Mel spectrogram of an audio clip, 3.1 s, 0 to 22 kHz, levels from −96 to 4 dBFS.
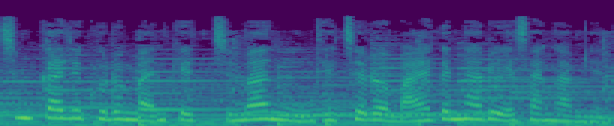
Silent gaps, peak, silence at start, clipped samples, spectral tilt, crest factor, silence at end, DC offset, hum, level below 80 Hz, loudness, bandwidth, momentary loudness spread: none; -16 dBFS; 0 s; under 0.1%; -5.5 dB/octave; 12 dB; 0 s; under 0.1%; none; -44 dBFS; -29 LUFS; 13 kHz; 4 LU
